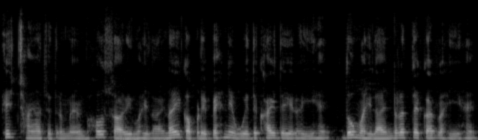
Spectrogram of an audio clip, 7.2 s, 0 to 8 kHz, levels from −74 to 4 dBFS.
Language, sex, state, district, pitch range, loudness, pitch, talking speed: Hindi, male, Uttar Pradesh, Varanasi, 130-150 Hz, -32 LUFS, 130 Hz, 175 wpm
